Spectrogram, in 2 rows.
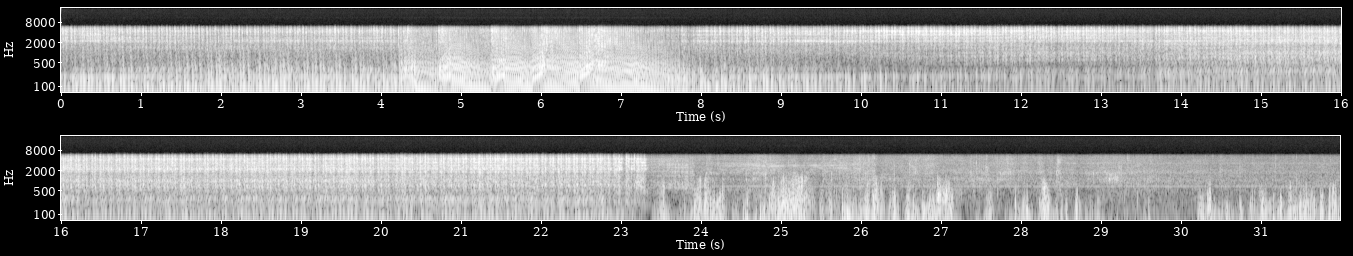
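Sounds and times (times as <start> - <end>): motorcycle engine revving: 0.0 - 28.3.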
